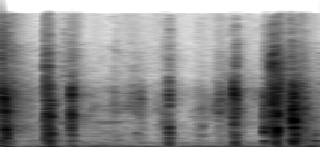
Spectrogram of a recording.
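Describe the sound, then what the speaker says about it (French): Thin Saint Seiya Kayou trading cards, five from a freshly opened pack, are spread across a surface in a quick run of crisp, close clicking and slapping flicks. "j'écarte les cartes"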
